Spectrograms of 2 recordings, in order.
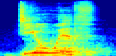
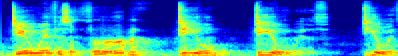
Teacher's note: The accent is going to be over the deal, the word deal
